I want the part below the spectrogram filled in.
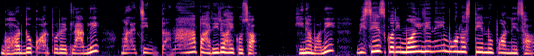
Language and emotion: Nepali, fearful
